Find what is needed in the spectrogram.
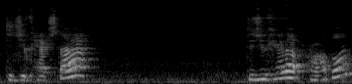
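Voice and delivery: usual speaking voice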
